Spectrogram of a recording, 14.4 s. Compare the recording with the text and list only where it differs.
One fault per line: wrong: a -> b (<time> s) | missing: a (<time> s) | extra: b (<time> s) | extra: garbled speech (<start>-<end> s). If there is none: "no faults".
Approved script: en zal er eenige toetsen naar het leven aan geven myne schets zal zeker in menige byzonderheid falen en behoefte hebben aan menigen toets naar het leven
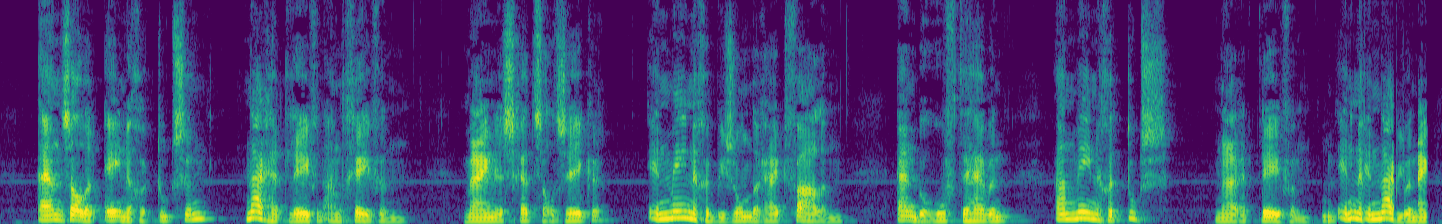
extra: garbled speech (13.2-14.3 s)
